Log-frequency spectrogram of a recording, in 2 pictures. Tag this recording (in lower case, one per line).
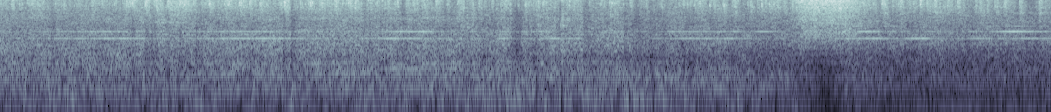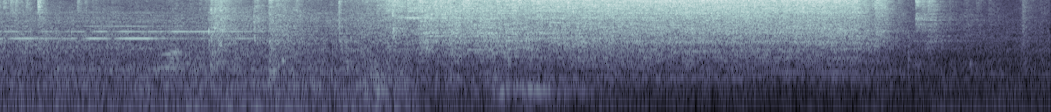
speech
